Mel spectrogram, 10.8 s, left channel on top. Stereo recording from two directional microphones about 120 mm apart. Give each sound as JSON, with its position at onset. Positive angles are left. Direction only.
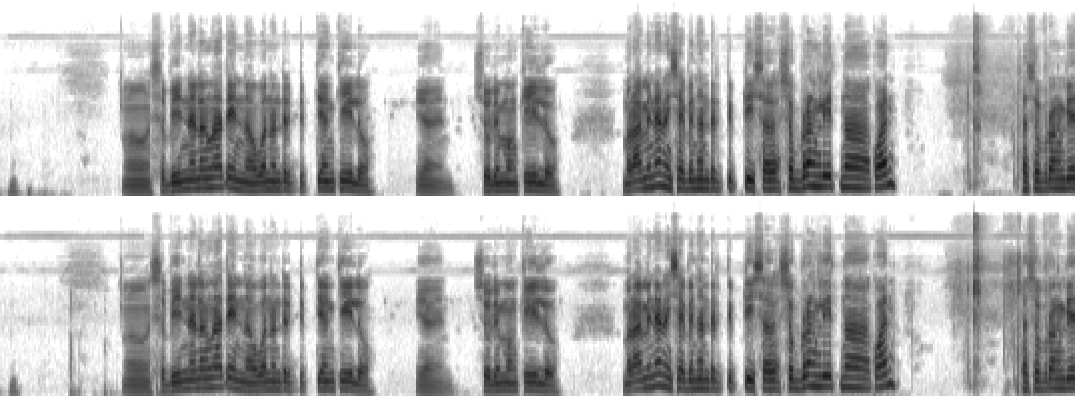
{"t": 1.2, "sound": "speech", "side_deg": 30}
{"t": 10.2, "sound": "speech", "side_deg": 35}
